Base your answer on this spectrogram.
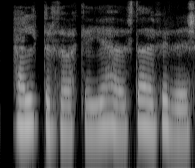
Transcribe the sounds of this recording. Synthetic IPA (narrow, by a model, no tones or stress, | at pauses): hɛlt̪ʏɾ̥θawɛhcɪaðjɛɦavðɪst̪aːðɪfɪɾɪðɪs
